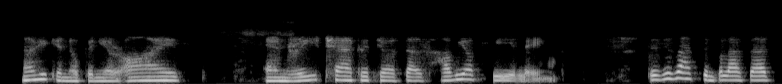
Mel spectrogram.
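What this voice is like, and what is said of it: Slowed-down calm speech. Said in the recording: “my voice has slowed down”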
